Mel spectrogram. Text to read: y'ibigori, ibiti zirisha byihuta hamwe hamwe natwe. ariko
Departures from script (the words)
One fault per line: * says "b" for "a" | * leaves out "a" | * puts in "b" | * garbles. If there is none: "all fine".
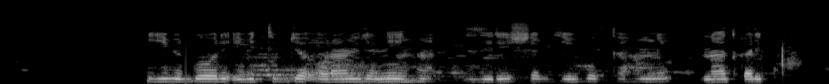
* puts in "bya orange n'inka"
* leaves out "hamwe"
